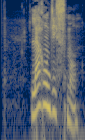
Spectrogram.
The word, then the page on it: arrondissement: French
